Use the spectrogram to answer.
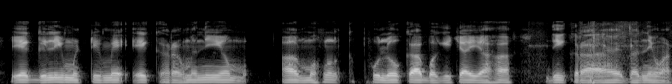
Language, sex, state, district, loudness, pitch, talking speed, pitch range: Hindi, male, Bihar, Gopalganj, -20 LUFS, 100 Hz, 115 wpm, 95-105 Hz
